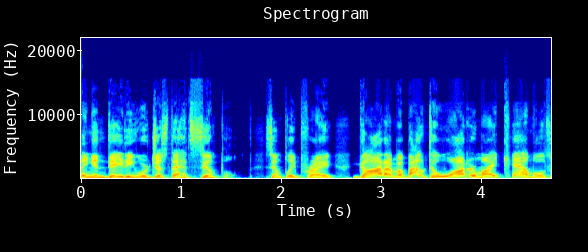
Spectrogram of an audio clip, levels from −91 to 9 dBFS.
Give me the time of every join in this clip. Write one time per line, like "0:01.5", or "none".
none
